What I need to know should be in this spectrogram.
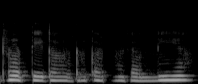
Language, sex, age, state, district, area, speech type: Punjabi, female, 60+, Punjab, Shaheed Bhagat Singh Nagar, rural, spontaneous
